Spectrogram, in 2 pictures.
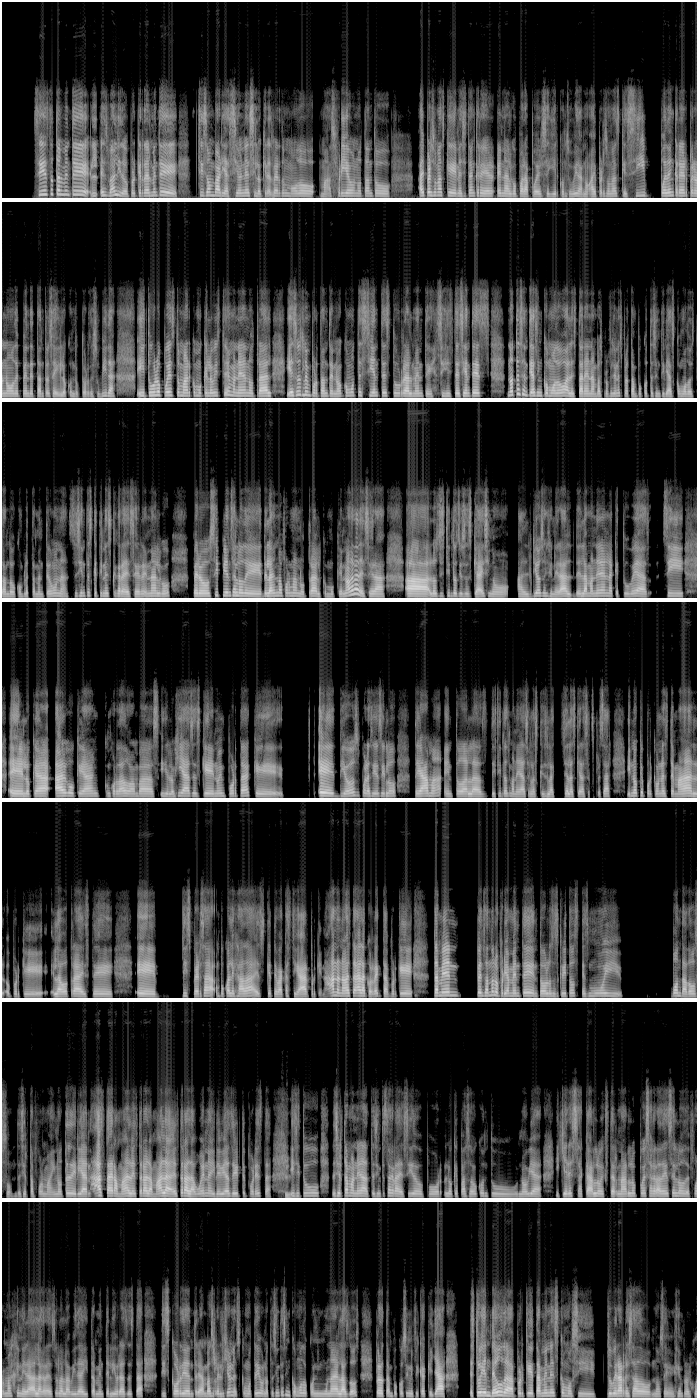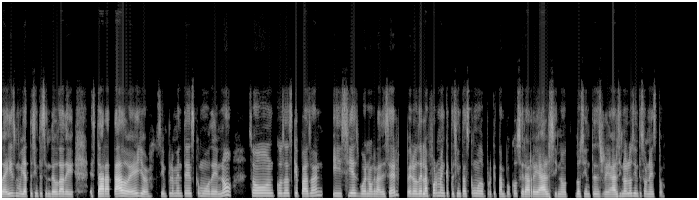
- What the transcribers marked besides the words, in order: other background noise
- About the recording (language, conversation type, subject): Spanish, advice, ¿Qué dudas tienes sobre tu fe o tus creencias y qué sentido les encuentras en tu vida?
